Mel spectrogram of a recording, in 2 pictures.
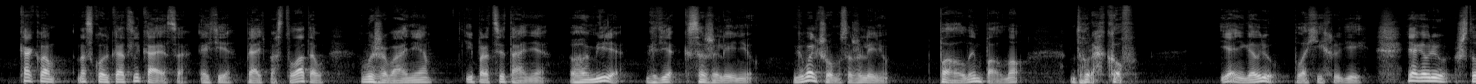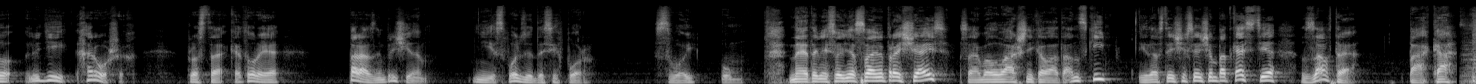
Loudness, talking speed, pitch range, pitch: -19 LUFS, 130 wpm, 95-135 Hz, 105 Hz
